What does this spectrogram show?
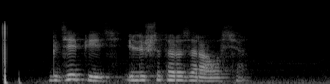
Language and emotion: Russian, neutral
